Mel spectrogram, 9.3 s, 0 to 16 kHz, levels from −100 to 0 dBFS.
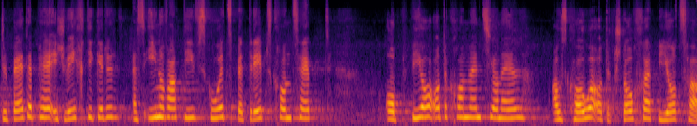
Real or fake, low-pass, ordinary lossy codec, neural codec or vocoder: real; 14.4 kHz; Opus, 16 kbps; none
